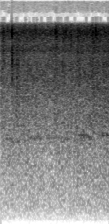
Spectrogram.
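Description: Steady rain falls in a hill village in Uttarakhand during the monsoon season, an even, dense hiss of drops on surfaces with no pauses, close and continuous.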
